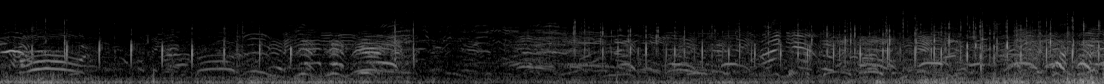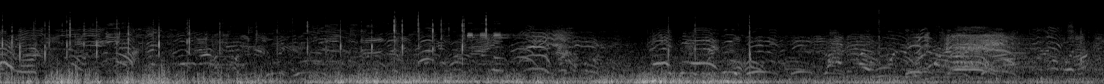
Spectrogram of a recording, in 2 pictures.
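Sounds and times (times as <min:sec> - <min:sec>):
wind rumble on microphone: 0:06.6 - 0:22.0.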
